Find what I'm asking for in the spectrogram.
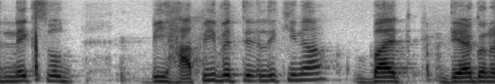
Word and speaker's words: Ntilikina: What are your thoughts on Frank Ntilikina? How do you say it? – Ntilikina.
